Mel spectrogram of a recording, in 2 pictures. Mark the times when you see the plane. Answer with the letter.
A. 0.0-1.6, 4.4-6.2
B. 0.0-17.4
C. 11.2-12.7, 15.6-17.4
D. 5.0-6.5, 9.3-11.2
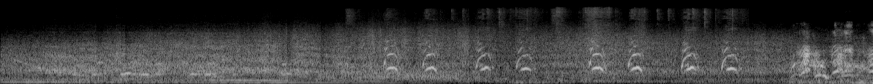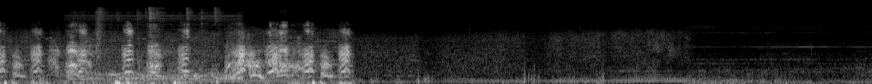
B.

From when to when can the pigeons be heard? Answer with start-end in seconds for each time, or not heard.
5.0-6.5, 9.3-11.2.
